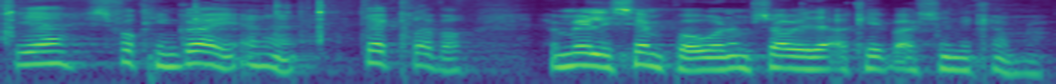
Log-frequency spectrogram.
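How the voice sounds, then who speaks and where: A man's voice: fairly high pitch, brisk. A British man giving a casual hands-on workshop demonstration, swearing freely and talking matily through each step in short bursts. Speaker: vlog host, hobby machinist. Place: small home workshop beside a milling machine. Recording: loud machine and engine noise, clicking. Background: milling machine running, clicks.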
